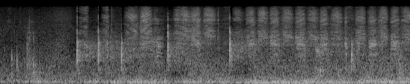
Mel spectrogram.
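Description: Chalk writing on a blackboard: a continuous scratchy rubbing dotted with short taps as the chalk strikes and drags across the board.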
